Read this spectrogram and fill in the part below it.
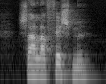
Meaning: Salafism (Sunni movement that seeks to align modern Islam with early Islam)
- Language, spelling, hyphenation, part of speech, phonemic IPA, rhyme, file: Dutch, salafisme, sa‧la‧fis‧me, noun, /ˌsaː.laːˈfɪs.mə/, -ɪsmə, Nl-salafisme.ogg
